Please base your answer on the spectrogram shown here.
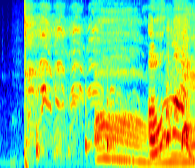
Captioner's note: laughing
